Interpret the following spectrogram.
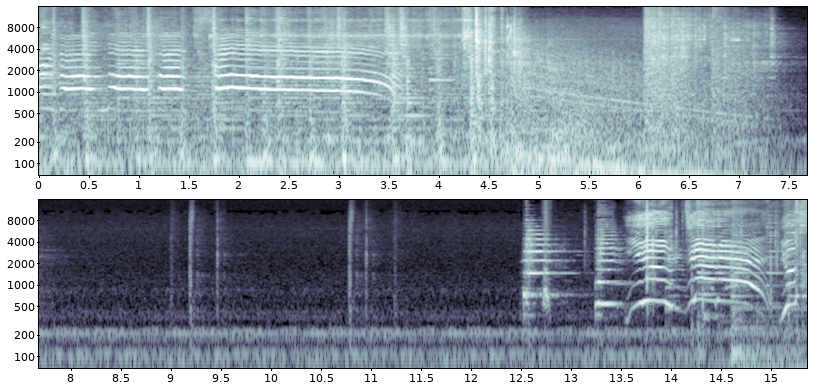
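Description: Cartoon sound effects and music for a big machine shutting down: a loud run of pitched notes dropping away, then a long falling whine as the machine winds down, leaving a low steady hum with a few faint clicks.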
